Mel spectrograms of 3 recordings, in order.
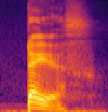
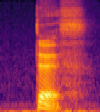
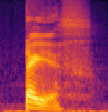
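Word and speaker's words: tet: So you take your tongue, you put it at the top of where your teeth are, and then you say a T. Teef. A regular T will be tef. This is different. Teef. Teef.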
